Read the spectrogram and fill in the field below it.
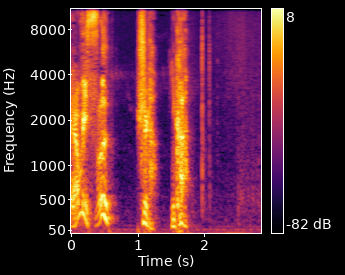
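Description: A younger man answers briefly.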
